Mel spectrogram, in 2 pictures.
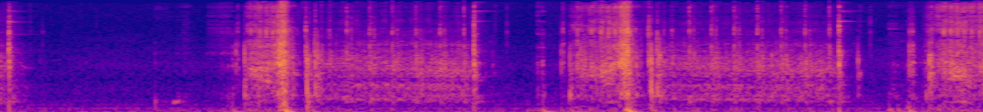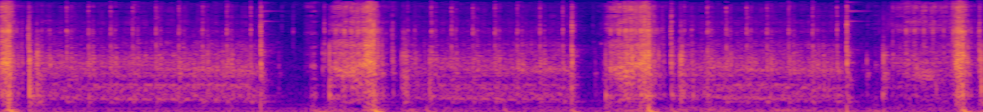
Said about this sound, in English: for those of you who don't know, this is what a telephone used to sound like.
